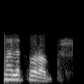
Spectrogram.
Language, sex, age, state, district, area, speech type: Malayalam, female, 30-45, Kerala, Malappuram, rural, conversation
